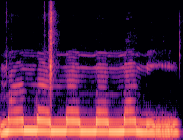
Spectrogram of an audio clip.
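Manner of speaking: put-on high child's screaming cry. A parent retells their daughter getting a shot at the doctor's: imitating a child screaming. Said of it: "she screamed out".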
